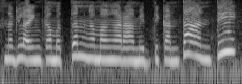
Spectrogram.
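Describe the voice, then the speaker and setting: A woman with an Ilocano accent playing a poor, dutiful young boy in an audio drama, speaking earnestly in a drawn-out way. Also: high-pitched. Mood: respectful, dutiful.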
